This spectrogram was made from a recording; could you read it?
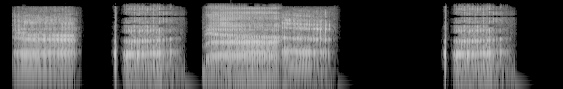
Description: The talking cats burping.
